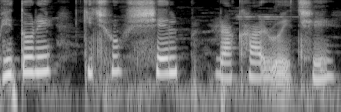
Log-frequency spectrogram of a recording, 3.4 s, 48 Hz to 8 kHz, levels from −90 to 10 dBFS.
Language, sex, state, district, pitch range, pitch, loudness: Bengali, female, West Bengal, Cooch Behar, 265-300 Hz, 290 Hz, -14 LUFS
